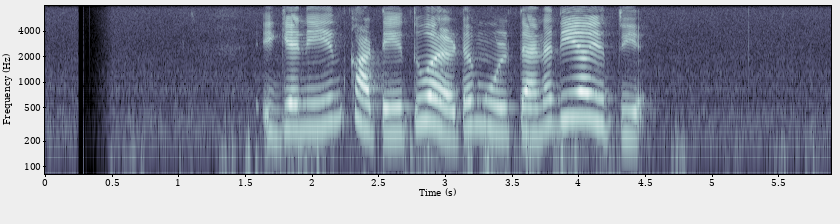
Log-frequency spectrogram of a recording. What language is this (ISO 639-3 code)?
sin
